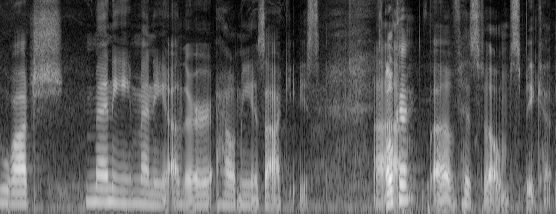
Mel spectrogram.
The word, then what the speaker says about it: Miyazaki: Miyazaki, Yep.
